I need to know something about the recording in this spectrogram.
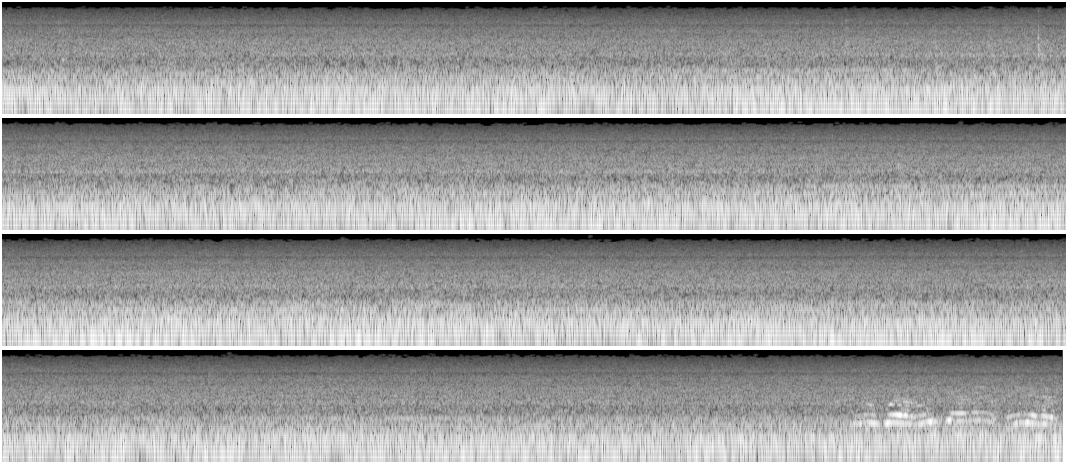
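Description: A steady hiss with a low, even hum under it, unchanging and with no distinct clicks or knocks, like a fan or air conditioner running in the room.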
